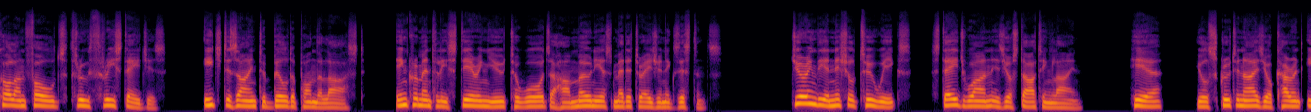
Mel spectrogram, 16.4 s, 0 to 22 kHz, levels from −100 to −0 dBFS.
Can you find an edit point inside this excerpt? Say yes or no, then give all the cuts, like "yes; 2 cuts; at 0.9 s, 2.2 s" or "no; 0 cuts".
no; 0 cuts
